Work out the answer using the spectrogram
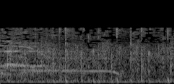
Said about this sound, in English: Y'all clap for them, right?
